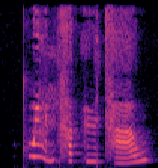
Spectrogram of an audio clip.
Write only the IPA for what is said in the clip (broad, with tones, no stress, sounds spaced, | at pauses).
kʷʰ e˥ j l ɪ˨˥ ŋ t͡sʰ ɐ˨ k̚ h yː˨ t͡sʰ aː˨˥ w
